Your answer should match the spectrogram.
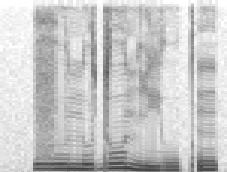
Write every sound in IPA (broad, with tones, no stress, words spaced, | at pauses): vu˦nu˦ doː˦ni˨juː˨kʼũ˦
